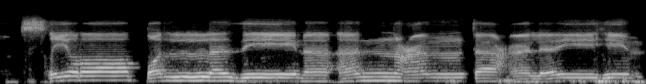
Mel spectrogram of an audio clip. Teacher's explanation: ada nun, ada mim, itu jelas izhar tapi dialirkan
